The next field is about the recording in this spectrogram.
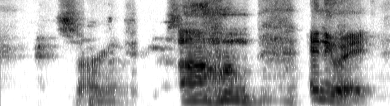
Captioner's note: chuckling; murmurs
